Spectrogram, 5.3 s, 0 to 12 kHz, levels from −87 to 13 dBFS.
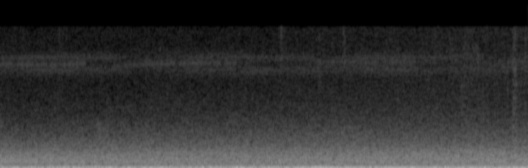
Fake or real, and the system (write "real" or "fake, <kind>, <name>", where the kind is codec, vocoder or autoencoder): real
